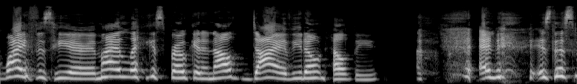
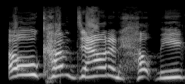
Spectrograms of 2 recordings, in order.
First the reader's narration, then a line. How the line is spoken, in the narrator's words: cried the woman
